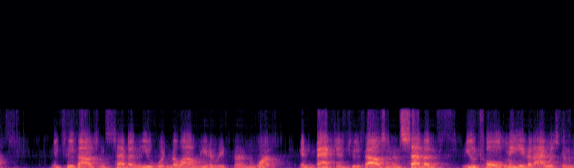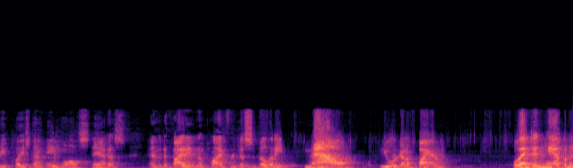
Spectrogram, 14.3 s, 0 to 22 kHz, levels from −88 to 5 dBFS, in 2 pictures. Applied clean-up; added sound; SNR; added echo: neural separator model SepFormer DNS4.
